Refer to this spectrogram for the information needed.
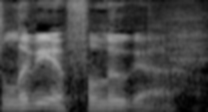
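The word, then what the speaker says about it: Livio Felluga: So it's Livia Feluga.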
